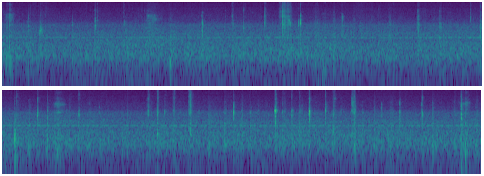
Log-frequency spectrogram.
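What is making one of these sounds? A man chews food with wet, smacking sounds close by.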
